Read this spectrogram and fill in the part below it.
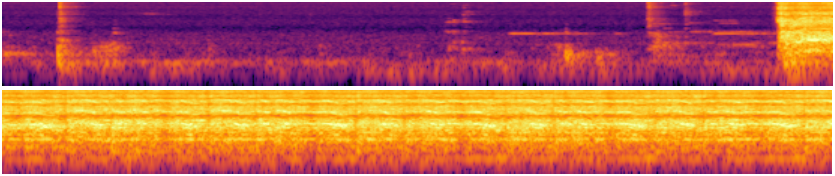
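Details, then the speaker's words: Engine with misfire on cylinders one and two after new plugs, wires and coil, compression gauge fitted, cranking: quiet, then steady starter cranking about two beats a second with uneven compression; dead miss on at least two cylinders, blown head gasket, possibly bad rings. "as soon as my boss got jumped in and started it up uh it's got a dead miss on two cylinders at least"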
